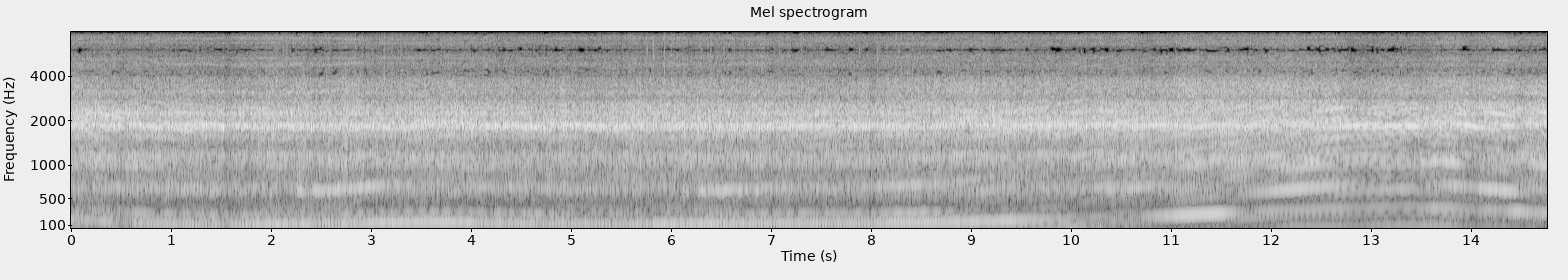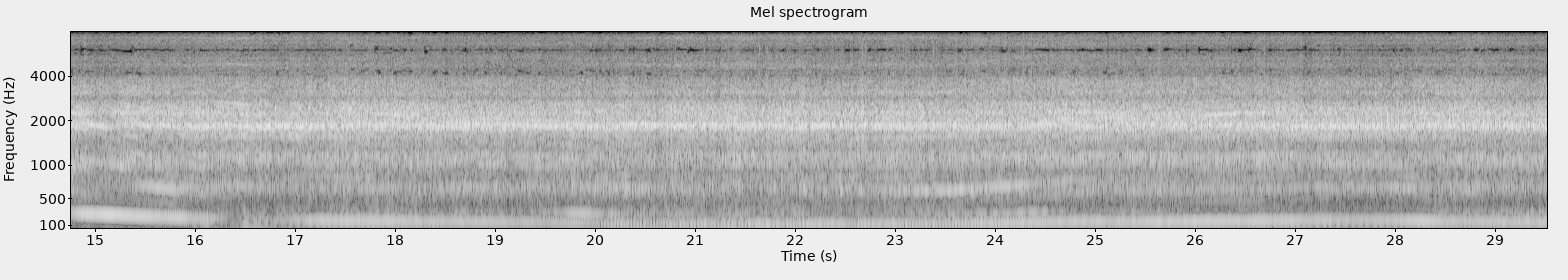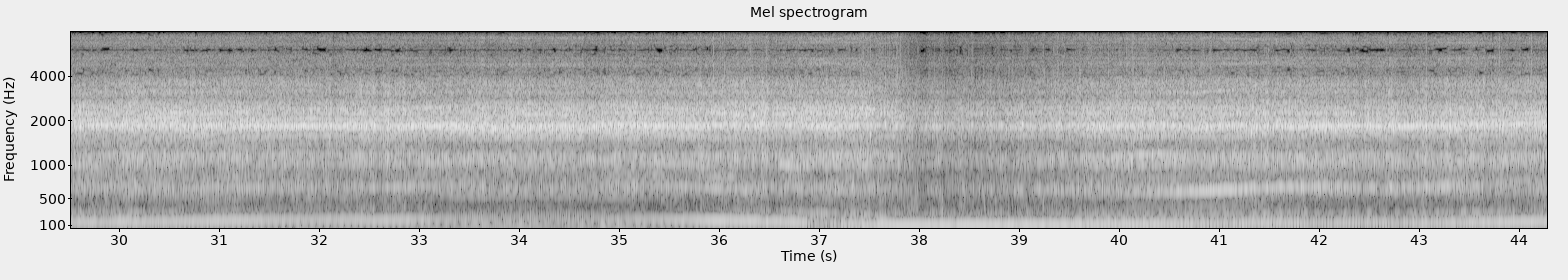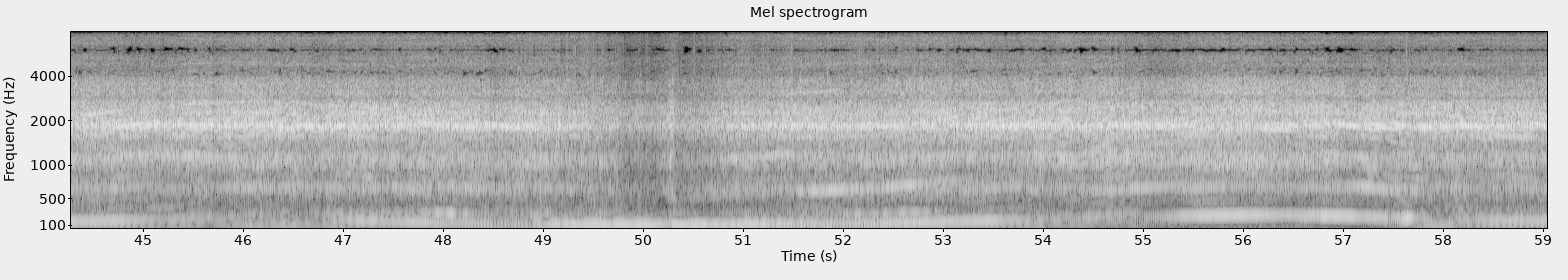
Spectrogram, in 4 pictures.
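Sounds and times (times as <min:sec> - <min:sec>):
motorcycle engine running hard: 0:00.0 - 0:59.0.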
